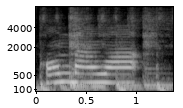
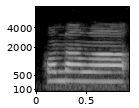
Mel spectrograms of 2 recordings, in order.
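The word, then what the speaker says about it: こんばんは: This ha is a particle wa. And konban means tonight in Japanese. And we still use konban. So let's practice. Konbanwa.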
